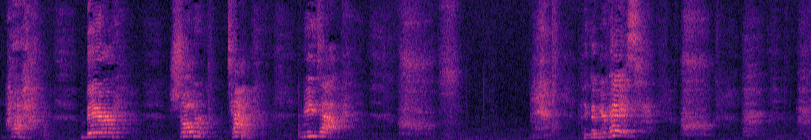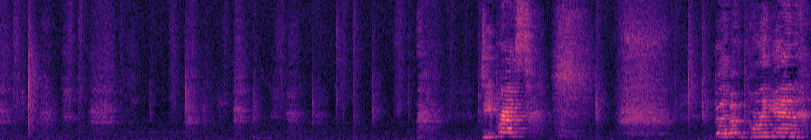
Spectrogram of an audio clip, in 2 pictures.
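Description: A young woman speaks with energy, close and clear.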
